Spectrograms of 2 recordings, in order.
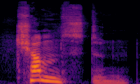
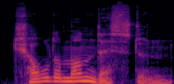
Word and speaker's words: Cholmondeston: I felt tolerably certain that it would be abbreviated to Chumston, until I was enlightened by an old canal lengthman at Nantwich, who not only pronounced it phonetically, but threw in yet another syllable, and stressed the last but one, in such a manner that the ponderous word assumed the forcefulness of a rousing medieval oath.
